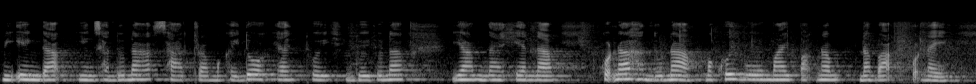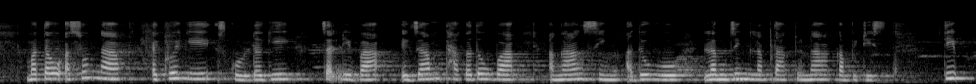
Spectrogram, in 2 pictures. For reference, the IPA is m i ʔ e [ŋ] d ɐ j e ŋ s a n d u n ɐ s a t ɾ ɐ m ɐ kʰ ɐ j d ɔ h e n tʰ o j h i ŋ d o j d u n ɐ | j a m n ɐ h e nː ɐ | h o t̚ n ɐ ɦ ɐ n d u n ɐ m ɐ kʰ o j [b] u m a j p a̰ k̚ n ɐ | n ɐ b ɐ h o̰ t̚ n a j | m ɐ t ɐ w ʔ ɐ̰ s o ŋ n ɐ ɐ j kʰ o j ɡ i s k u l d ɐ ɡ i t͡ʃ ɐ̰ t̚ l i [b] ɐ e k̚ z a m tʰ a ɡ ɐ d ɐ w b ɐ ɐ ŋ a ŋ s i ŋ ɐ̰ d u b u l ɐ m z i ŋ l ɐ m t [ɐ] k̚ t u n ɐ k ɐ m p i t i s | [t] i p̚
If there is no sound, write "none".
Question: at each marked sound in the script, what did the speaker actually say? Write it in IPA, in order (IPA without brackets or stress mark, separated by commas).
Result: ŋ, b, b, a, t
